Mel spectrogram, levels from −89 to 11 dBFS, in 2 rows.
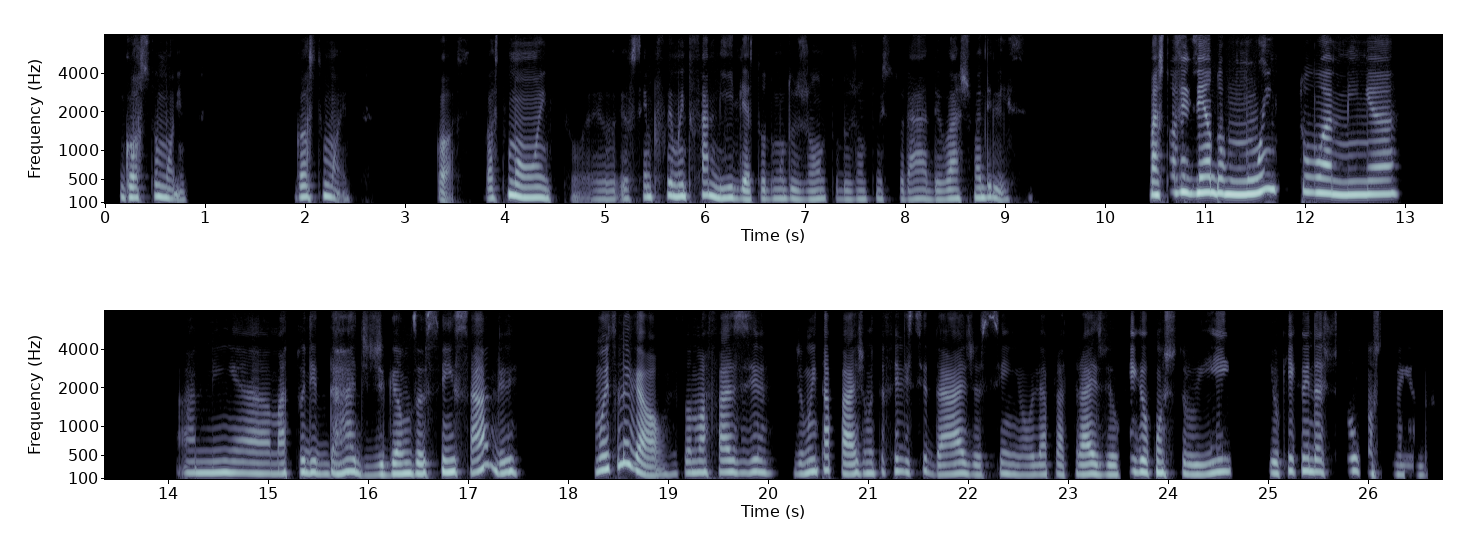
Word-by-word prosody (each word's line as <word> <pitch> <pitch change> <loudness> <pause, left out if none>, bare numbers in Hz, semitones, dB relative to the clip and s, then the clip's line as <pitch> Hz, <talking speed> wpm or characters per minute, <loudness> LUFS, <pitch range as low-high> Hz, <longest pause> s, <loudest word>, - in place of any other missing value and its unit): Gosto 180 +2 -3
mui 175 -7 -1 1.1
Gosto 190 +2 -3
muito! 170 -6 -4 0.9
Go - - -8 0.3
gosto 170 +8 -3
muito, 180 -5 +4 0.3
eu 150 0 -13
eu 160 - -12
sempre 190 +2 -6
fui 215 - -1
muito 200 0 +2
família, 175 -7 0
todo 155 +1 -12
mundo 160 0 -6
junto, 150 +2 -8
tudo 150 -1 -14
junto 150 +1 -13
misturado. 150 0 -12
Eu 145 +1 -7
acho 160 -2 -5
uma 175 - -1
delícia. 160 -6 -7 1.2
Mas 225 -1 +4
tô 275 - -9
vivendo 260 -1 +7
muito 270 +4 +6
a 250 -1 +7
minha 235 +1 +5 1.2
a 195 -1 -9
minha 195 -2 -1
maturidade, 185 0 -2
digamos 180 +3 +1
assim, 180 +4 +3
sabe? 210 - -2 0.8
Muito 245 +7 0
legal, 195 - 0
eu 170 - -16
tô 195 - -7
numa 195 +1 -1
fase 200 0 -3 0.2
de 175 0 -8
muita 215 +5 0
paz, 180 -5 -2
muita 185 +2 -5
felicidade 185 -4 -5
assim, 165 +1 -8
olhar 160 +1 -8
para 170 -1 -10
trás 170 +1 -1
e - - -14
ver 165 - -1
o 160 - -4
que 220 - -6
que 205 - +4
eu 200 - +2
construí, 185 +1 -2 0.4
e 190 - -3
o - - -3
que 220 +5 -5
que 210 - -7
eu - - +3
ainda 215 -1 +1
estou 215 +3 -8
construindo. 160 -3 -14
185 Hz, 145 wpm, -21 LUFS, 165-210 Hz, 1.2 s, vivendo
